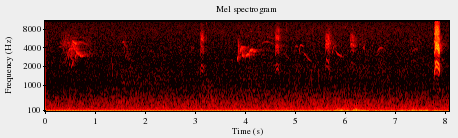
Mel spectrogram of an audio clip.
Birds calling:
Hawaii Amakihi (Chlorodrepanis virens)

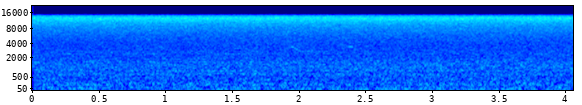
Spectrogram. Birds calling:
Hermit Thrush (Catharus guttatus)

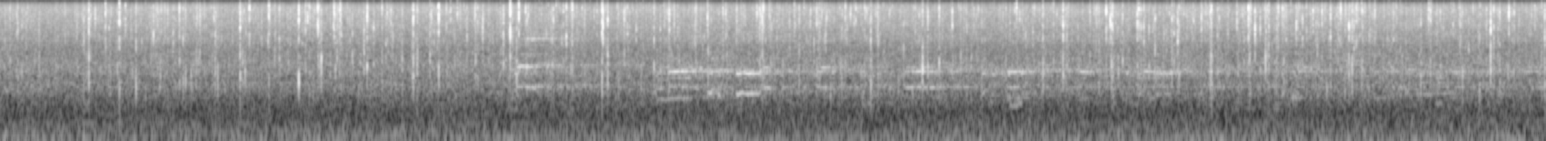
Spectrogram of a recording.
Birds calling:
Canada Goose (Branta canadensis)

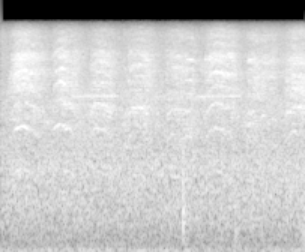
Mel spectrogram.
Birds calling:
Red-crowned Ant-Tanager (Habia rubica)

